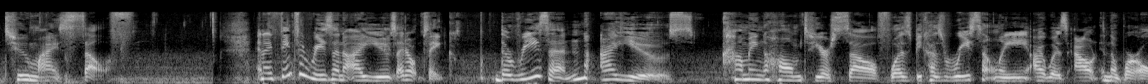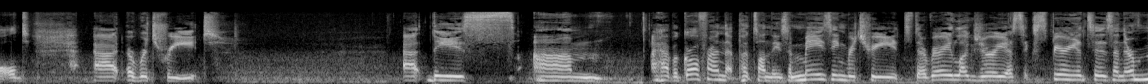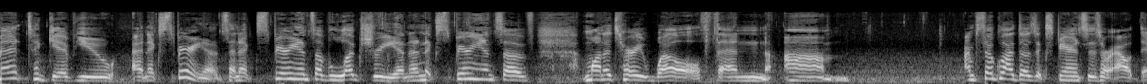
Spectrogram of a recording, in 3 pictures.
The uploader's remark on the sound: Riding in the car.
